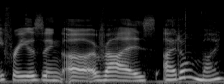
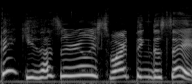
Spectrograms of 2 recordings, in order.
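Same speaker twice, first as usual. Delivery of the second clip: very high, sarcastic-sounding delivery; 10 semitones higher than usual. Thanking someone for a comment without meaning it as a backhand, sarcastic-sounding. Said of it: "That sounded really sarcastic".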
